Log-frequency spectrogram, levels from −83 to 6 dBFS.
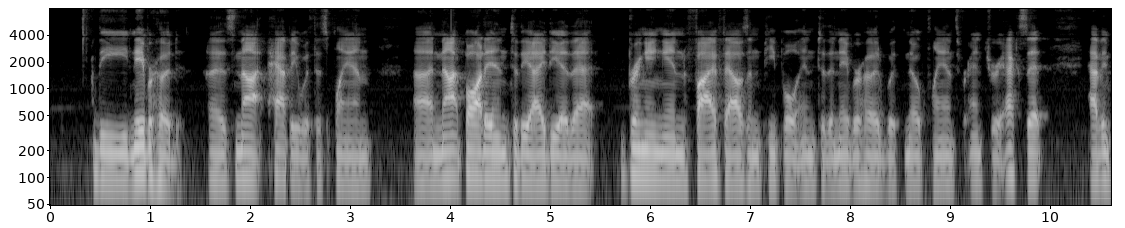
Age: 30-49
